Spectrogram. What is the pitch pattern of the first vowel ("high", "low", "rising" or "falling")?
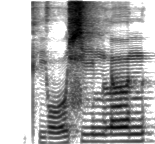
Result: rising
